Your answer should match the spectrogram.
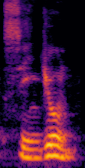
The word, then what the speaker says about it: St. John: Se escribe Saint John, pero se pronuncia St. John.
